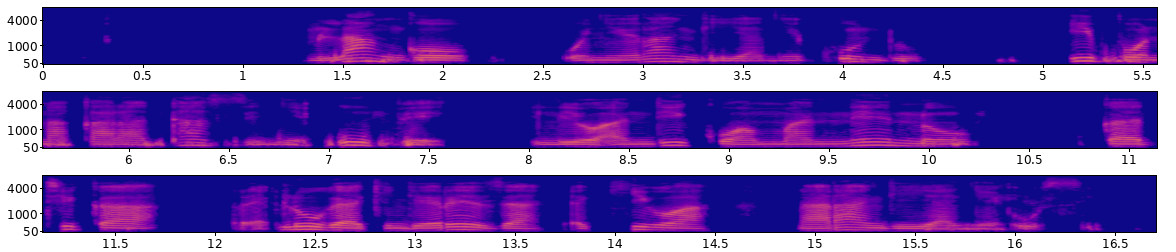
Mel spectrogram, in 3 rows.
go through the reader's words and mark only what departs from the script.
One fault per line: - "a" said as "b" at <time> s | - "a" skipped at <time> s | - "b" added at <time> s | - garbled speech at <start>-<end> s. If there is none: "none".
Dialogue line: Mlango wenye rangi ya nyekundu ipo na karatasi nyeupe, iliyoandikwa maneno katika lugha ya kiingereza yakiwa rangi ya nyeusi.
- "na" added at 14.9 s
